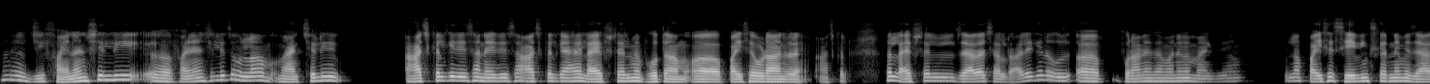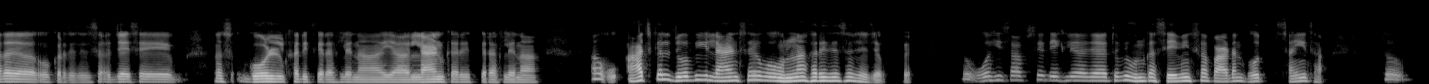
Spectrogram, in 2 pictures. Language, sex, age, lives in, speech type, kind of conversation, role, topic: Hindi, male, 20-24, India, conversation, podcast, guest, Pichhli generation ke values aaj tumhari zindagi mein kaise nazar aate hain?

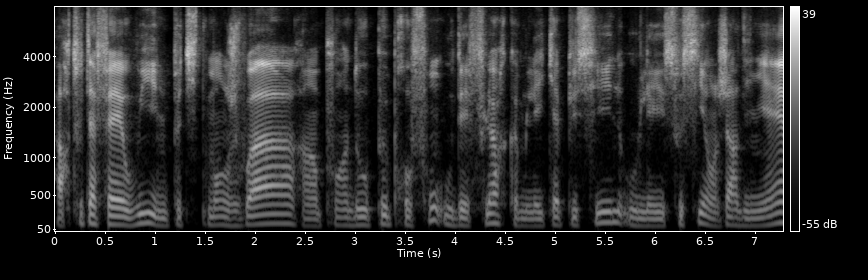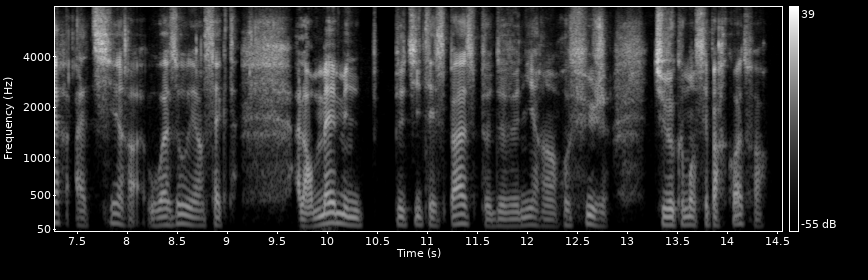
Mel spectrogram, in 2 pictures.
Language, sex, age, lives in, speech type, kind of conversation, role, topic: French, male, 45-49, France, read, expert-assistant, expert, De quelles manières simples pourrions-nous aider les espèces locales à s’adapter à la ville ?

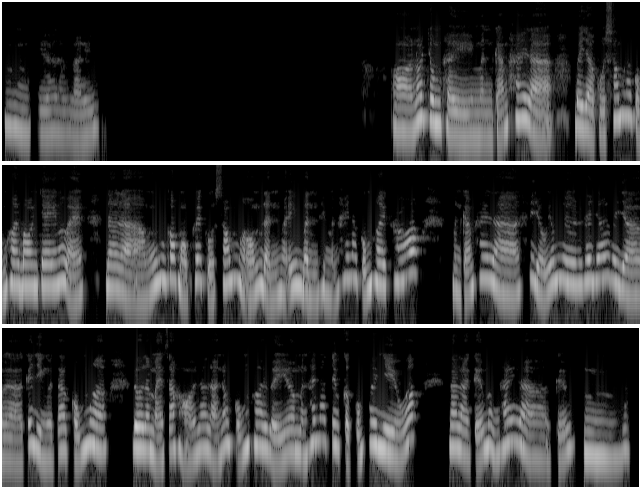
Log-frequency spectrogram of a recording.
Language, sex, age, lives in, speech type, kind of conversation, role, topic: Vietnamese, female, 30-34, Vietnam, conversation, unstructured, none, Ước mơ lớn nhất của bạn là gì?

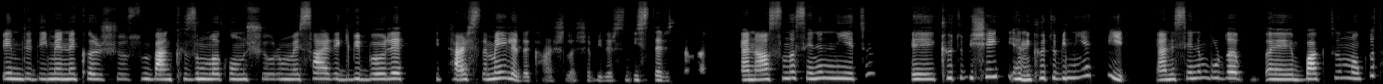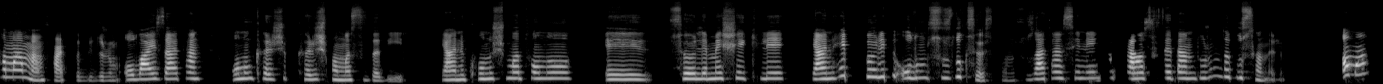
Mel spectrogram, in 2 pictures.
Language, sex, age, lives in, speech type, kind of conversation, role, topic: Turkish, female, 25-29, Estonia, conversation, advice, advisor, Kayınvalideniz aile kararlarınıza ne ölçüde karışıyor ve bu size nasıl hissettiriyor?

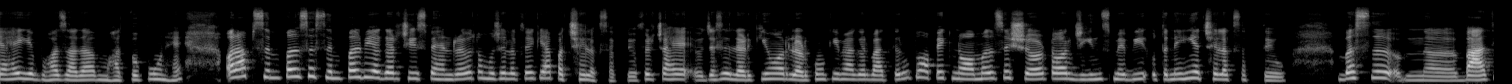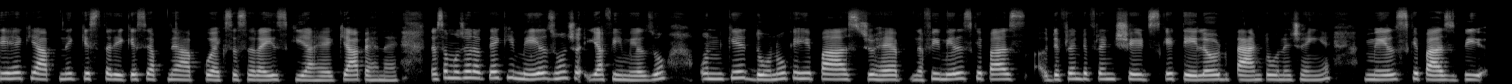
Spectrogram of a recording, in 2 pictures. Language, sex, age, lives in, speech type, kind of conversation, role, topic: Hindi, female, 25-29, India, conversation, podcast, guest, बजट में रहते हुए आप अच्छा लुक कैसे बना सकते हैं?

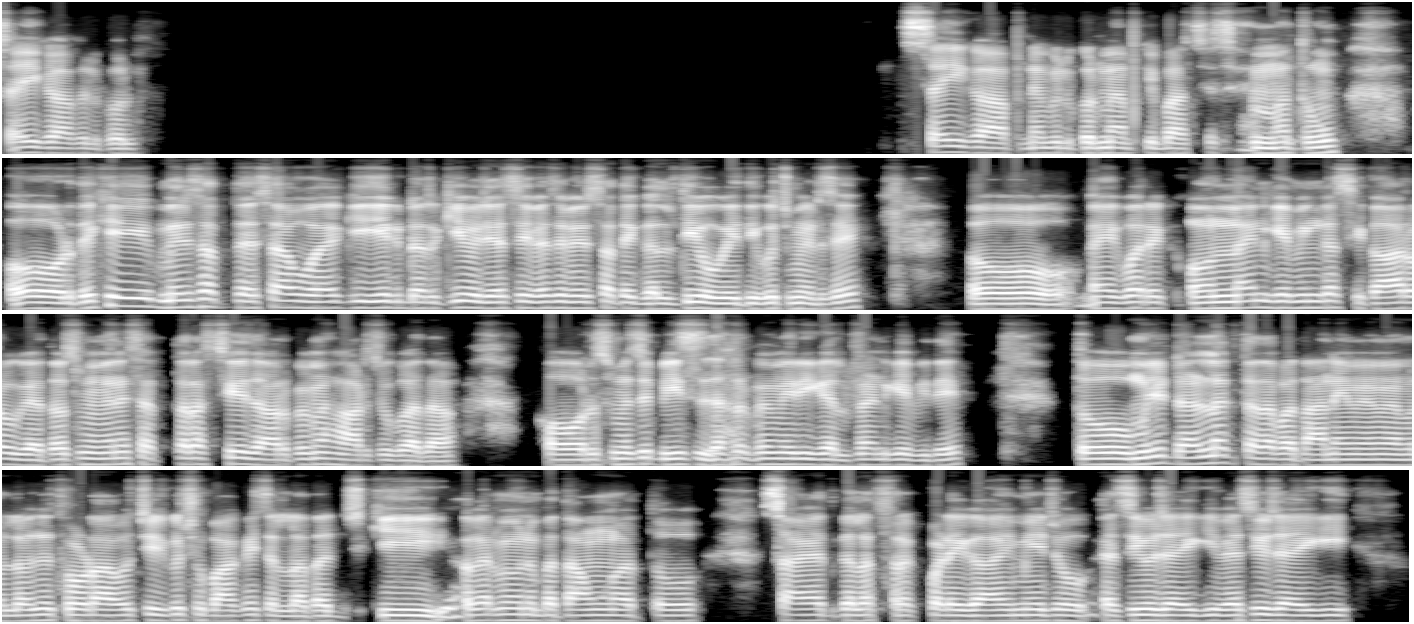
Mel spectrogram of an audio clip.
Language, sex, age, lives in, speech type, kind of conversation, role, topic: Hindi, male, 25-29, India, conversation, unstructured, none, क्या रिश्ते में गलतफहमियाँ बढ़ने पर आपको डर लगता है?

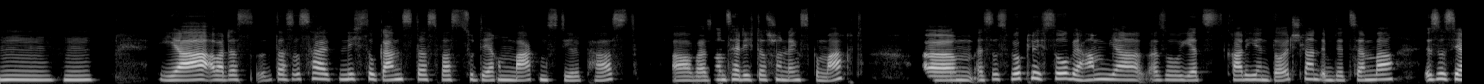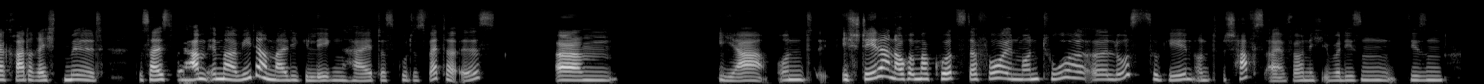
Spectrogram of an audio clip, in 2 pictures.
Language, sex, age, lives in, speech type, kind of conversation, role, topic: German, female, 35-39, Germany, conversation, advice, user, Wie finde ich wieder die Motivation, ein altes kreatives Projekt endlich abzuschließen?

